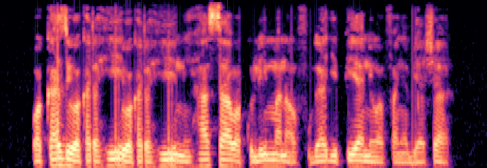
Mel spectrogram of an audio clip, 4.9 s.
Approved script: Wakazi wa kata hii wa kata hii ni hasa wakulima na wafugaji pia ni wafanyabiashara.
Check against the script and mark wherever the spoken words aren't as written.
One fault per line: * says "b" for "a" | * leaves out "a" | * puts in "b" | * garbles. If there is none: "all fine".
all fine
